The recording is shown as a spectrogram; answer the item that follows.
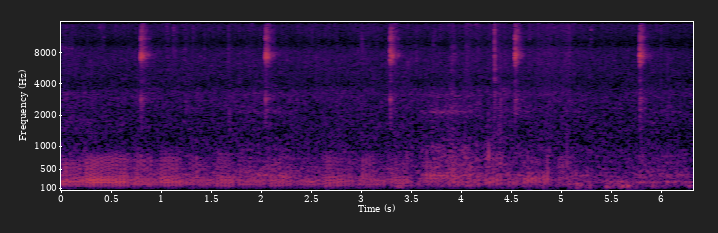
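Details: Contented rescued cat purring, the rumble softer and more broken than usual, trailing into uneven low pulses, while sharp clicks keep sounding at intervals of roughly a second.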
